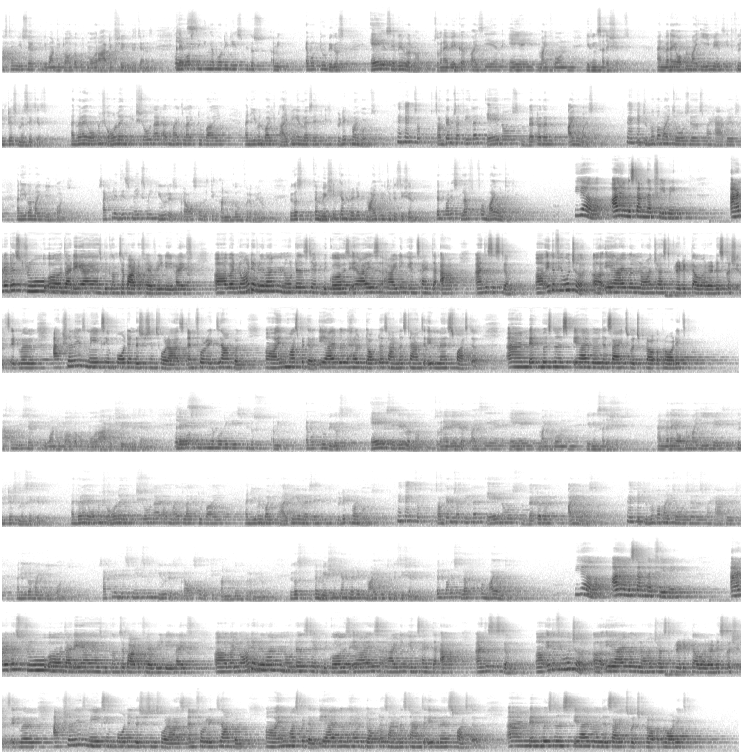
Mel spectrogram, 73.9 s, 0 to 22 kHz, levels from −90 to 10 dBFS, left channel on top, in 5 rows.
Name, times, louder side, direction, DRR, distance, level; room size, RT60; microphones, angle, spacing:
voice 1, 0.0-5.6 6.1-8.4 8.7-12.4 13.1-15.6 16.2-19.2 19.6-22.2 23.0-26.7 27.5-29.5 29.9-30.9 31.6-34.8 35.3-37.9 38.2-39.7 57.6-57.8, left 1 dB, 55° left, 4 dB, 1.1 m, -36 dB
voice 2, 22.7-23.0 27.3-27.6 41.0-43.1 44.1-48.1 48.6-53.4 53.8-54.6 55.0-63.9 64.4-68.7 69.2-72.8, left 2 dB, 85° left, 5 dB, 1.4 m, -26 dB
13.5 x 13.5 x 6.8 m, 2.2 s
head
